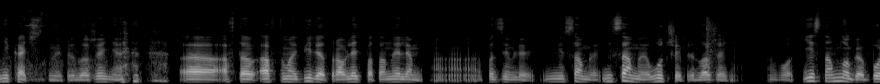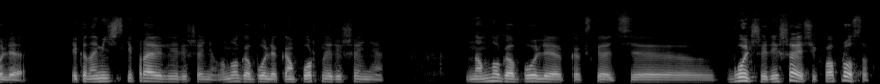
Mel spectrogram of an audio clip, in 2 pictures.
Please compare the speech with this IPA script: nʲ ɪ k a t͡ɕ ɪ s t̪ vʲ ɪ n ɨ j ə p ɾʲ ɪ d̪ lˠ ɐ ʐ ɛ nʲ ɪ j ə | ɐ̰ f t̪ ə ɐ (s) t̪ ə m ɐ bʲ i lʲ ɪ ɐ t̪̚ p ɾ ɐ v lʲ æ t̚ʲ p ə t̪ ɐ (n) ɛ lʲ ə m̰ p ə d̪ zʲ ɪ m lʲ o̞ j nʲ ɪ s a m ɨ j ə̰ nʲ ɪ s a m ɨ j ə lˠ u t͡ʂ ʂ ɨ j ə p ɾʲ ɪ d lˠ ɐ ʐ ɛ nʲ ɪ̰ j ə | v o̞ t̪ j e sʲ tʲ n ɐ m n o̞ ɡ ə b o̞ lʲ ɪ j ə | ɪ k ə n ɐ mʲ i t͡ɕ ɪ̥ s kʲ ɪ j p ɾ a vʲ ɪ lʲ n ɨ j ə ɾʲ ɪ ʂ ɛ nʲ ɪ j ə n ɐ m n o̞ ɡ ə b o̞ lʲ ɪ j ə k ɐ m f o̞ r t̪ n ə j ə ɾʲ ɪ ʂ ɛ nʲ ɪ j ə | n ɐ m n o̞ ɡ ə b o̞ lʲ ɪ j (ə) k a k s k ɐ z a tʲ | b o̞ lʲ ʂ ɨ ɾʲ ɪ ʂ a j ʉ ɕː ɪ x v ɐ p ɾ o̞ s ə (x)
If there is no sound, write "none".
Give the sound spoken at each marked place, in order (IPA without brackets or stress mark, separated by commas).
f, n, ə, f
